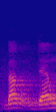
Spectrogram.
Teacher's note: Idgham ma'al gunnah. Masuk dari hidung. Jangan bardaw. Itu dari mulut.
